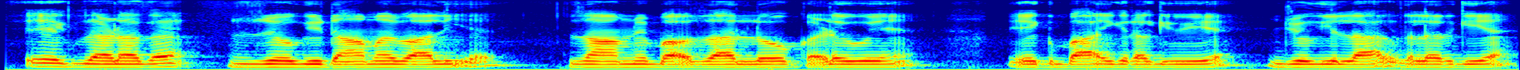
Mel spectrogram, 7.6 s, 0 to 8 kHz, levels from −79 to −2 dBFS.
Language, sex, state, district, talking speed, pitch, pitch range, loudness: Hindi, male, Rajasthan, Nagaur, 190 wpm, 130 Hz, 130-135 Hz, -16 LUFS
